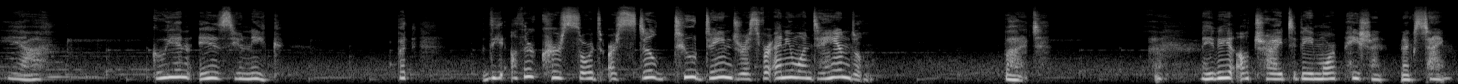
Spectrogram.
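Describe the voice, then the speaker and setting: A woman's voice: high-pitched, slow, pauses often, faint music behind. An actress voicing a stubborn, determined young granddaughter and swordswoman in a video game. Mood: resolute, subdued. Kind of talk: scripted game voice acting.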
